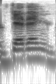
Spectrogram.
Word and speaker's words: Getting: Well, that's Senator Getting, rhymes with betting, although I do not endorse gambling.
